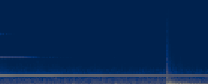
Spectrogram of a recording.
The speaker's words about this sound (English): the morning is to get the bell, and there's a little ritual in the Zendo where you bow and light a candle and go around Green Gulch ringing the bell. And there's a drum that indicates the hour, and then a bell that indicates the portion of the hour.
